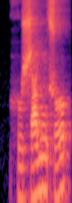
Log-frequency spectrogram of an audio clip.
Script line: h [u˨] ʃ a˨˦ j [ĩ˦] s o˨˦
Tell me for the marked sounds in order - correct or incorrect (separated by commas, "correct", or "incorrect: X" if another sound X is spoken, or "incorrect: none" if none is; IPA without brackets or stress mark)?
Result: correct, incorrect: ĩ˦˨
